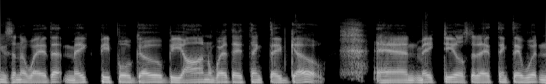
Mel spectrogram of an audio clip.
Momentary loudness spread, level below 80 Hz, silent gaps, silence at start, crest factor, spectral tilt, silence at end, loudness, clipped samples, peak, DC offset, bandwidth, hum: 3 LU; -52 dBFS; none; 0 s; 14 dB; -7 dB/octave; 0 s; -22 LUFS; under 0.1%; -8 dBFS; under 0.1%; 8.6 kHz; none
